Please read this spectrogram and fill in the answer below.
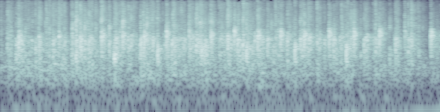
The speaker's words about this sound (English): So a big round of applause, please, for Jo.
